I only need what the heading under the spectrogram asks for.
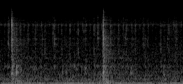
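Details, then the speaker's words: Bicycle rear derailleur indexing, small front chainring, one click up: the cable is tensioned by turning the barrel adjuster anticlockwise a quarter turn at a time. Sharp metallic ticks about once a second as the chain chatters on the next cog, nearly ready to shift. "so it's time to add some tension in and I can start to hear the chain chattering it's nearly ready to shift"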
